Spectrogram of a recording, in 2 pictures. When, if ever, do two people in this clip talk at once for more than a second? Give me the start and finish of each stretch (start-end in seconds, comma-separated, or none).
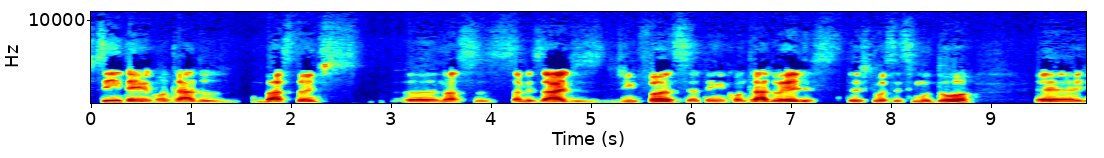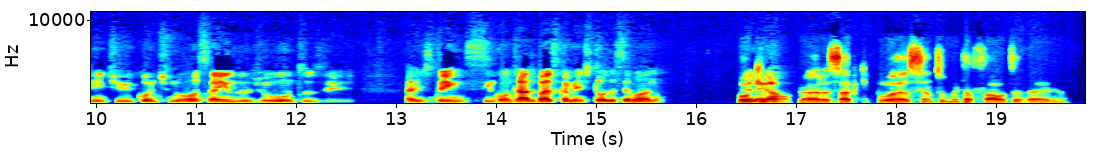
none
